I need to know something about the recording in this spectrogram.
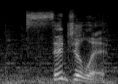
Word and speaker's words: Sigilyph: And today we have Sigilith in I think that's how it's pronounced. I mean it. So it's pronounced like it ends in th even though it ends in ph.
